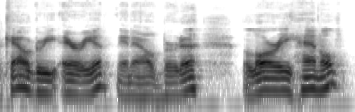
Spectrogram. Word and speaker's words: Hahnel: I'm Dennis, and with me today we have from the Calgary area in Alberta, Laurie Hahnel. It rhymes with panel, and we're talking about Flicker, her latest novel, along with all sorts of other subjects.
